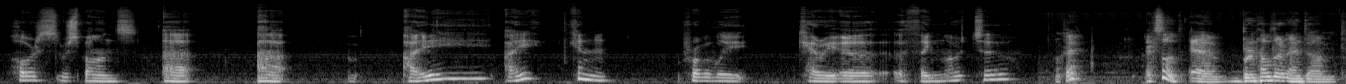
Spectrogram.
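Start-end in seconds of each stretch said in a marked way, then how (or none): 1.6-10.2 stuttering, stammering delivery.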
